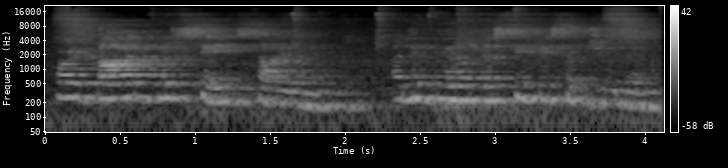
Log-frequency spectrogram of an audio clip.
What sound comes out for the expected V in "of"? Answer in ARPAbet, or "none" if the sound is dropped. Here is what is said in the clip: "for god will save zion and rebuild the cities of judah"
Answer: B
